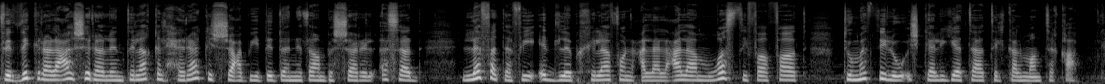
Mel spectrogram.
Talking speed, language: 115 wpm, Arabic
